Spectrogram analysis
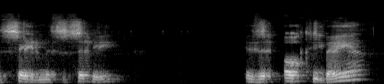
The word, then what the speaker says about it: Oktibbeha: Is it Oktibbeha? Oktibbeha. Yeah, I'm not going to pronounce it actually.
